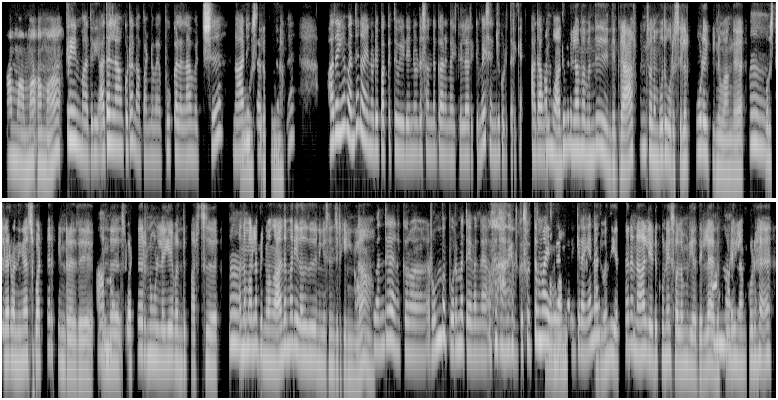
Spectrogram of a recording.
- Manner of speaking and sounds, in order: unintelligible speech; unintelligible speech; in English: "கிராஃப்ட்ன்னு"; in English: "ஸ்வெட்டர்"; in English: "ஸ்வெட்டர்"; in English: "பர்சு"; anticipating: "அந்த மாதிரி எதாவது நீங்க செஞ்சுருக்கீங்களா?"; laughing while speaking: "அது எனக்கு சுத்தமா இல்லேன்னு நினைக்கிறேன். ஏன்னா"; laughing while speaking: "சொல்ல முடியாதுல்ல. அந்த கூடையிலாம் கூட"
- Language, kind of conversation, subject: Tamil, podcast, ஒரு பொழுதுபோக்கிற்கு தினமும் சிறிது நேரம் ஒதுக்குவது எப்படி?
